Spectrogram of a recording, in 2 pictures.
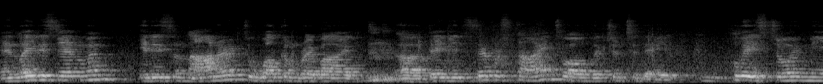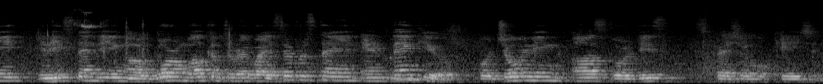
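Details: Adult speaker; normal voice.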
